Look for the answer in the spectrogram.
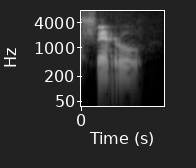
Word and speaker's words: ferro: Como por ejemplo, cuando te refieres a tu hija, por ejemplo, la H en el gallego se va, como, entonces, en vez de decir hija, dices filla, o hijo, dices fillo, o como hierro, se pronuncia ferro.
